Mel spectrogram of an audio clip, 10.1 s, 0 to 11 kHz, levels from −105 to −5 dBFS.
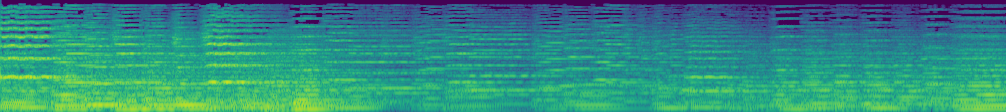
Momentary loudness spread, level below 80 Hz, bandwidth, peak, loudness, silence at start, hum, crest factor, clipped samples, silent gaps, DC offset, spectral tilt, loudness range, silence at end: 16 LU; -34 dBFS; 10 kHz; -4 dBFS; -22 LUFS; 0 s; none; 18 dB; under 0.1%; none; under 0.1%; -4.5 dB/octave; 11 LU; 0 s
